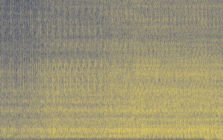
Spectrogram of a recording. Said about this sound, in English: if I set it in forward and spin up the motor with the throttle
